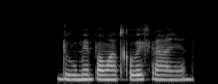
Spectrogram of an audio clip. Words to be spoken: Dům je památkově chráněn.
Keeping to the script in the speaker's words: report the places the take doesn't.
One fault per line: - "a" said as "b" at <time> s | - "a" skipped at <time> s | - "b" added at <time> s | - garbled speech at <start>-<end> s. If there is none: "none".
none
